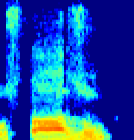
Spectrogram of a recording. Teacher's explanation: استاد ہم اردو میں کہتے ہیں لیکن عربی میں صرف اتنا فرق ہے کہ دال کے اوپر زال لگا، وہ دال کی جگہ زال لگتا ہے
